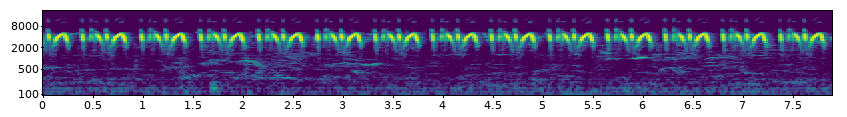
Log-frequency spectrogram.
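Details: Crescent-chested babbler, locally ciblek gunung, in its own natural song used for luring birds to sing: long, very regular series of high curling whistled notes in quick pairs, background quiet.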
